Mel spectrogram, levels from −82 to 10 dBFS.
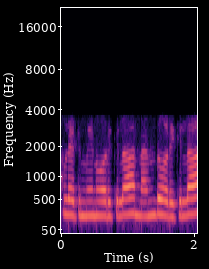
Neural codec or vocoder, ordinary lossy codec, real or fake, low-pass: none; none; real; 3.6 kHz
